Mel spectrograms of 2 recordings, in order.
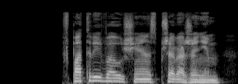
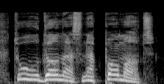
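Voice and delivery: much higher and louder, desperate shout; cry for help; 13 semitones higher, 6 dB louder than usual. A narrator's reading. Valentine screams for help as the servant collapses.

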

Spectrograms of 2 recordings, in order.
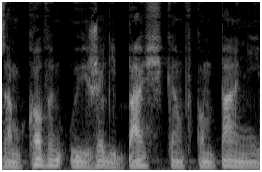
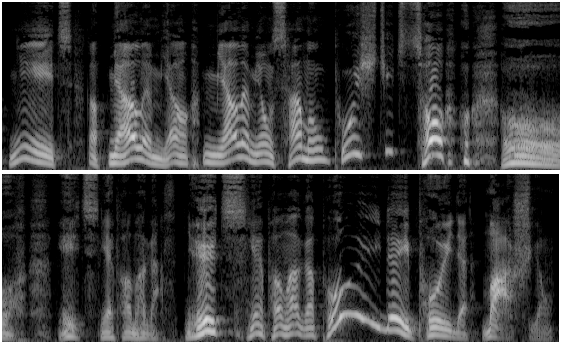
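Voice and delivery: put-on exasperated old man; 8 semitones higher, 4 dB louder than usual. Old man exasperated, excusing himself.

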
